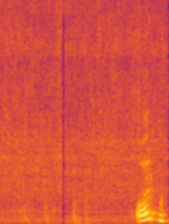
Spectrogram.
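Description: Baingan bharta frying in oil in a ceramic-coated pan, a steady sizzle as a spatula stirs and mashes it, with the oil beginning to separate from the masala.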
